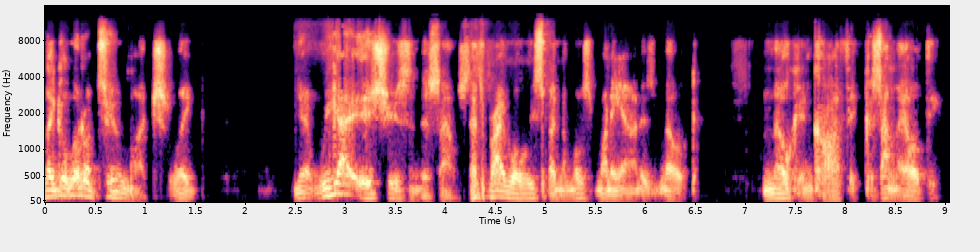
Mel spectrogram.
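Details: Adult man, two years after total laryngectomy for cancer treated with radiation and chemotherapy, with no larynx and breathing through a neck stoma, speaking with a tracheoesophageal puncture (TEP) voice prosthesis and using an HME: tracheoesophageal speech after total laryngectomy.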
